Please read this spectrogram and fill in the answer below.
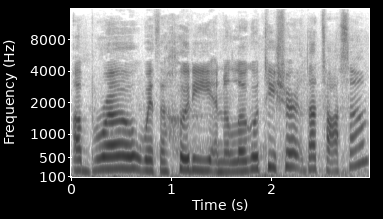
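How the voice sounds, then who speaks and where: Over noticeable background noise, a woman with an American accent speaks in an animated tone with lively intonation. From Latin America. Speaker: startup company staff member. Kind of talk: interview conversation. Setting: booth at a venue with others. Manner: fast.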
